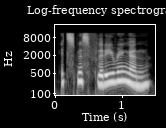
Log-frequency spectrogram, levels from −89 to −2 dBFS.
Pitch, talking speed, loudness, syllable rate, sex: 230 Hz, 160 wpm, -17 LUFS, 4.5 syllables/s, female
